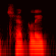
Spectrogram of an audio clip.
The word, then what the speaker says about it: chocolate: And this word has two syllables. The first one being choc and the second one being let.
